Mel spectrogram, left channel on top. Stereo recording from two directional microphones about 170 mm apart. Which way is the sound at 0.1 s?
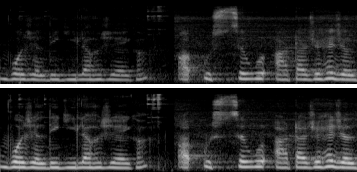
30° right (ahead or behind).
